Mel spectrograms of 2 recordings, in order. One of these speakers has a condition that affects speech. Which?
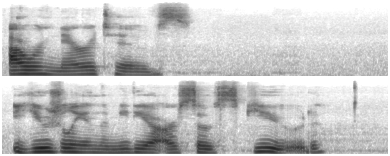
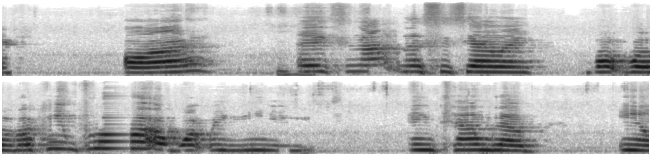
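The second: cerebral palsy; present from birth; speech affected, sounds like stroke to others.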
